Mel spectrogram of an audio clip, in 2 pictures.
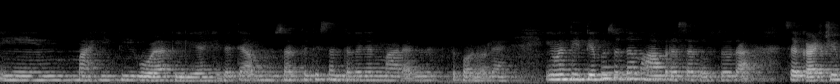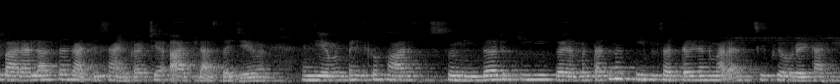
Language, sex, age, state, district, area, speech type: Marathi, female, 30-45, Maharashtra, Akola, urban, spontaneous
